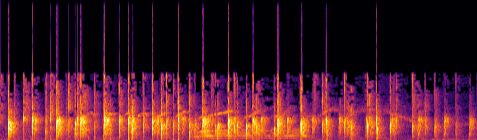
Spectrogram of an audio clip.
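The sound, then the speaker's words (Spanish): Dense, steady applause and clapping welcome a visiting band, with rapid overlapping hand claps running throughout and voices rising briefly above the clapping midway. “Muchas gracias, un aplauso por favor.”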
